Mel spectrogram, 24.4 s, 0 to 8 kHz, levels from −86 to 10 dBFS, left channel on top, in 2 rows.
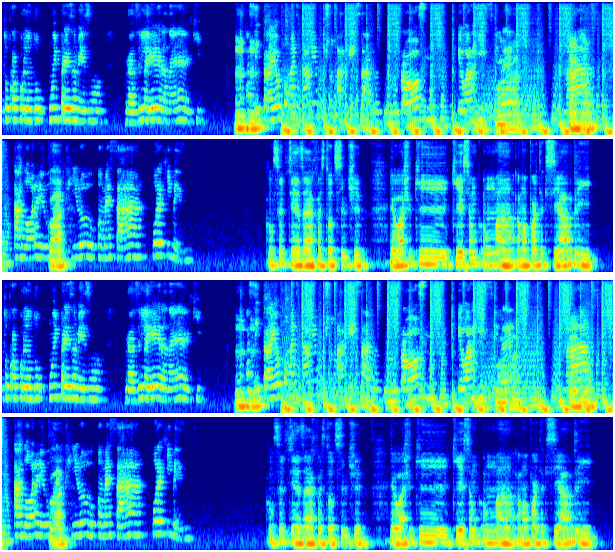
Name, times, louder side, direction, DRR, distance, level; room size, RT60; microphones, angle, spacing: voice 1, 0.0-2.0 2.5-4.0 4.9-8.7 9.1-10.2 11.2-11.8 12.5-16.0, equal, 10° right, 1.0 m, -28 dB
voice 2, 4.7-5.2 9.9-10.4 11.3-11.9 13.2-13.5 17.5-24.0, left 2 dB, 55° left, 0.4 m, -20 dB
sound 1, 5.6-12.4, equal, 65° right, 0.6 m, -24 dB
3.8 x 2.1 x 2.3 m
head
